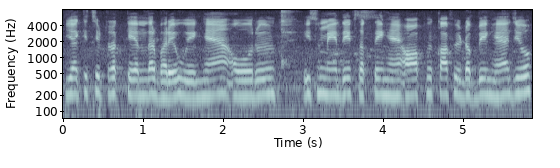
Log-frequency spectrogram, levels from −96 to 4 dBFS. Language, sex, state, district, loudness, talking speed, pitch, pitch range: Hindi, female, Haryana, Jhajjar, -14 LUFS, 185 wpm, 205 Hz, 195-210 Hz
